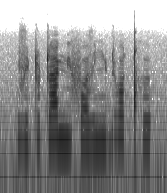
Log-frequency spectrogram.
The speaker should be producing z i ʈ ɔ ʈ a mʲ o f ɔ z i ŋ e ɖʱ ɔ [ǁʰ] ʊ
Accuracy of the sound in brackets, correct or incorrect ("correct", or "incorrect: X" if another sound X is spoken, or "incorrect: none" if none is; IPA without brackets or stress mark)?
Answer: incorrect: ǃʰ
